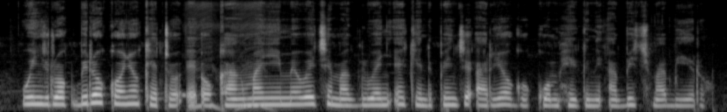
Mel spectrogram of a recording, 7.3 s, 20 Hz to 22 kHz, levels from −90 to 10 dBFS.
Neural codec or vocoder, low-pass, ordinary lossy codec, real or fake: none; none; none; real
